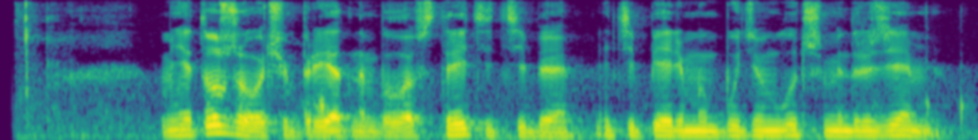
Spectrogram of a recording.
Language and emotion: Russian, positive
